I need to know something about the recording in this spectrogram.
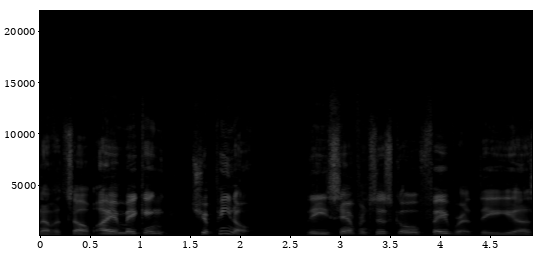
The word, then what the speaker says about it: cioppino: I am making cioppino, the San Francisco favorite, the seafood stew.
